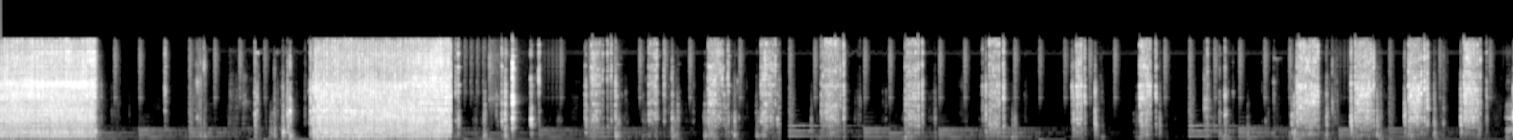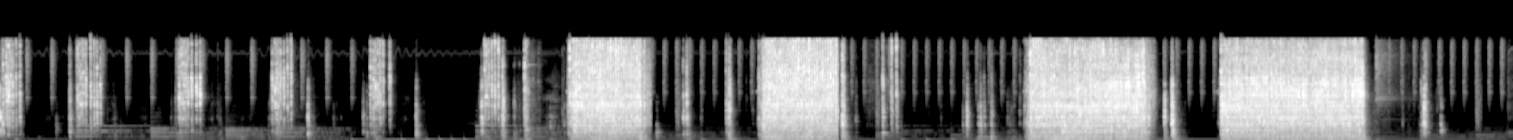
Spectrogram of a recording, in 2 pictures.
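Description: Background music with a beat, broken six times by loud runs of a cordless ratchet of about a second each as it drives the bracket bolts: once at the start, once about three seconds in, and four times close together in the last ten seconds.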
